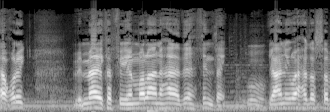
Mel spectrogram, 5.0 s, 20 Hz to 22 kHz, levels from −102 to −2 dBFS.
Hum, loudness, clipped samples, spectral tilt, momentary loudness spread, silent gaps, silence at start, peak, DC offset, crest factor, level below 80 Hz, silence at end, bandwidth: none; -15 LUFS; under 0.1%; -4.5 dB/octave; 18 LU; none; 0 s; 0 dBFS; under 0.1%; 16 dB; -42 dBFS; 0 s; 16 kHz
